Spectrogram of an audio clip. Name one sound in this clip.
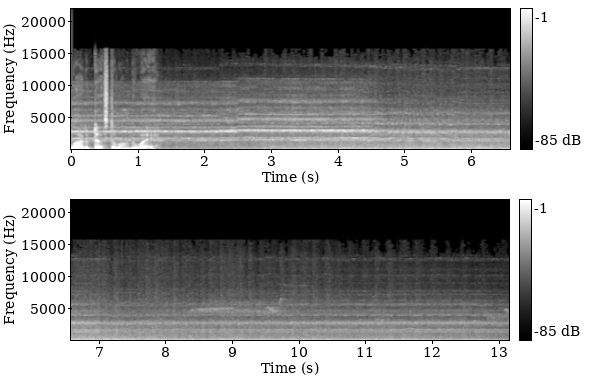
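A steam locomotive chugs along with a low rumble.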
